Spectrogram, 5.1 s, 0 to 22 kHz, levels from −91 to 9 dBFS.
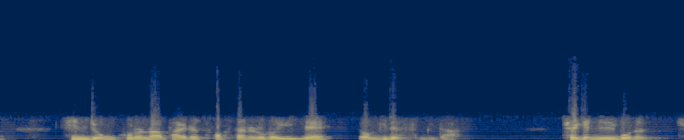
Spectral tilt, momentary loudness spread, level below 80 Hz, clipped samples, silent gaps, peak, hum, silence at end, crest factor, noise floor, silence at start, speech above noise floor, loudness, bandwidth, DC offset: -8.5 dB/octave; 9 LU; -72 dBFS; under 0.1%; none; -6 dBFS; none; 0 s; 18 dB; -72 dBFS; 0.5 s; 50 dB; -22 LUFS; 6.2 kHz; under 0.1%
